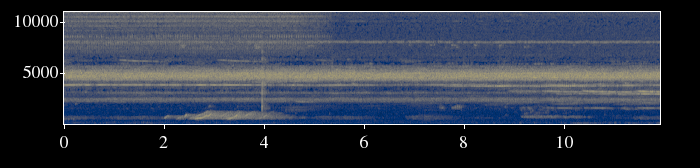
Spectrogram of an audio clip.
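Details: Morning gibbon song, 07:58, in primary forest at Semenggoh near Kuching, Borneo: a loud burst of quick rising hoots for about two seconds, then faint distant answering notes, under a steady ringing chorus of forest insects.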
